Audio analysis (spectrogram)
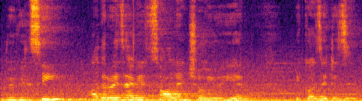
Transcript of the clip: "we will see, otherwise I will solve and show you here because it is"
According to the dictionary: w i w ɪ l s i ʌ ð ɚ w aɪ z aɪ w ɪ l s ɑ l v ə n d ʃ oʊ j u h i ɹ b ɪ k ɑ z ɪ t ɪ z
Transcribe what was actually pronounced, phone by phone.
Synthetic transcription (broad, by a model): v i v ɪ l s i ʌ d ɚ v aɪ z aɪ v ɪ l s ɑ l ə n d ʃ oʊ j u h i ɹ b ɪ k ɑ z ɪ t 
